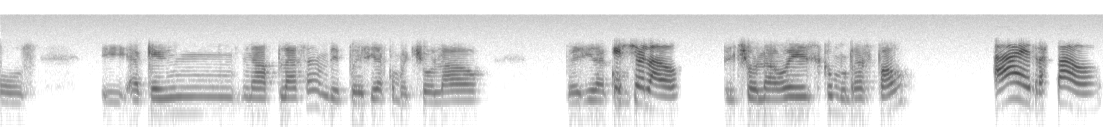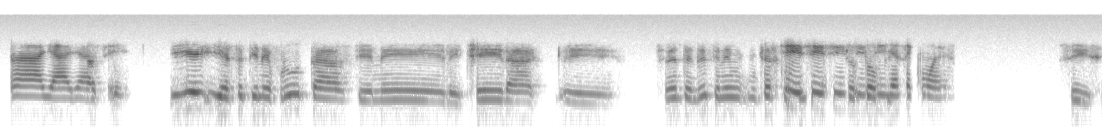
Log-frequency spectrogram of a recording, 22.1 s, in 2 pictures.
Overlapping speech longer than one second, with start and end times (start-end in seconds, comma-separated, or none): 18.8-20.1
